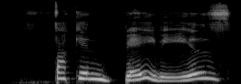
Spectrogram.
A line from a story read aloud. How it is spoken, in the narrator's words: Sarah snarls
